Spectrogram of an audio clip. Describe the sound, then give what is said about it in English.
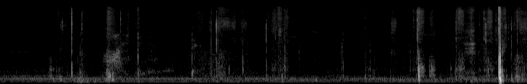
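Lego bricks clatter softly in scattered, irregular clicks and light rattles, faint, with a sharper louder clack near the end over a low steady hum. “I was able to successfully get the two things, and you heard it a tiny little glitter clatter of Lego bricks.”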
